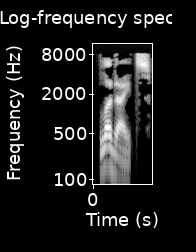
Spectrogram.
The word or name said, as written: luddites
